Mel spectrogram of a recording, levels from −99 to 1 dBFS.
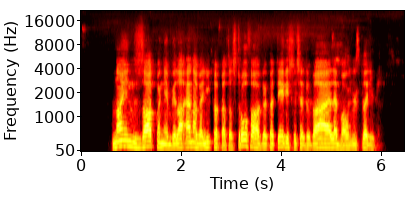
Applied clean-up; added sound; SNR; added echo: neural mask model Resemble Enhance denoiser.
